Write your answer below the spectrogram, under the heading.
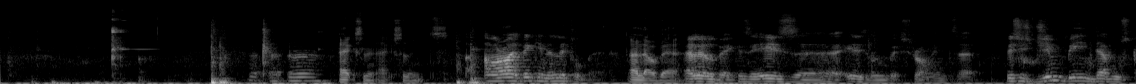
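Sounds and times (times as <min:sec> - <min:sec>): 
bright glassy clinks: 0:01.1 - 0:01.6
glass set down with a knock: 0:01.1 - 0:01.6
speech: 0:02.7 - 0:11.3.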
